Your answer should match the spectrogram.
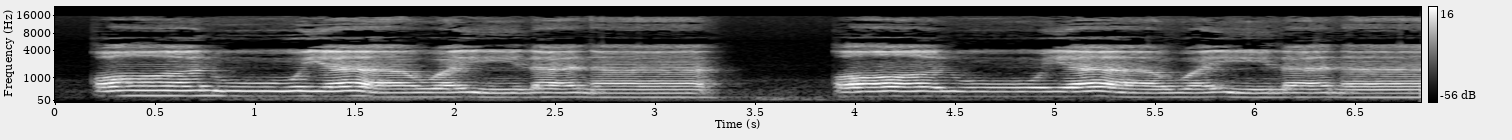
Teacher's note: di sini ada Nun yang berharakat fathah maka ghunahnya dia tetap harus ada gunahnya namun ghunah yang sangat tidak sempurna atau gunah pada tingkatan yang keempat demikian pembahasan kita teman-teman pada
